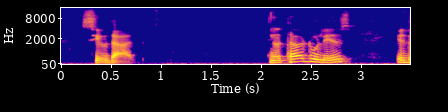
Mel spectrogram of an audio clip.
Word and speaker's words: ciudad: Same way, ciudad. It has got 2 syllables, ciudad. So as it is not ending in any vowel or N and S, so the last syllable is stressed. So it will be ciudad.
